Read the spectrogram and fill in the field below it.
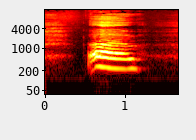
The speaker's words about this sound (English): sorry, yawning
